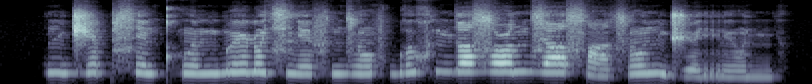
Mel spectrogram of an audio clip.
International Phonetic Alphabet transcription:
n d͡ʒ ɛ˧ p s ẽ˧ kʷʰ ɛ̃˧ m b ẽ˥ ɽ õ˥ sʲ l e˧ f n z õ˧ f ɡʷ e˥ xʷ nʲ e˥ zˤ o˥ n z ɛ˥ sˤ ɛ̃˩ s õ˥ n d͡ʒ ø˩ rʲ õ˩ nʲ

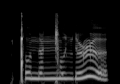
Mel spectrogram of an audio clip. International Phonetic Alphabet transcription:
ǃ o n œ ŋ͡ǀ o ʎ ɾ ʏ ɭ ə

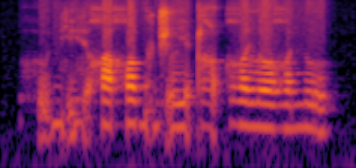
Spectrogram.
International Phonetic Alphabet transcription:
h ṵ bʲ ɔ̰ vʲ ṵ χ ə˞ χ o ɡ ṵ d͡ʒ ə̰ l j ḛ ʈ ʁ ə̰ q ʁʷ i l o ʁʷ i n u

